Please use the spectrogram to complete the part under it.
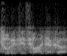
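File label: Serbian damaged water mood med; War Thunder; speech srb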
